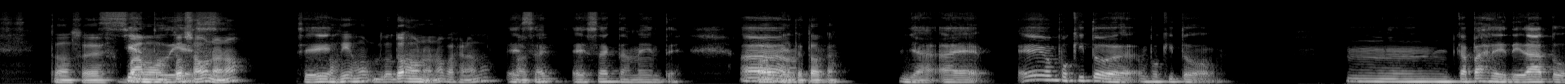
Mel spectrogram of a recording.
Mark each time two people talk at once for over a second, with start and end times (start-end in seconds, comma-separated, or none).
0.9-2.4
